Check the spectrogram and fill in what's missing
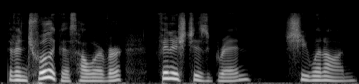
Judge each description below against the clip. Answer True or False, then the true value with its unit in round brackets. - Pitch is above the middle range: True (195 Hz)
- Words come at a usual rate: True (150 wpm)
